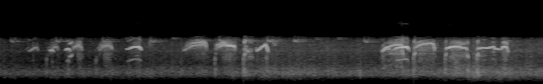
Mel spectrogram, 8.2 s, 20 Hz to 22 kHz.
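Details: Rapid run of piercing whistled calls from an osprey at its nest in Estonia, 14 July 2014, 12:50, as fish is delivered; notes come in uneven bursts with a short pause mid-series.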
